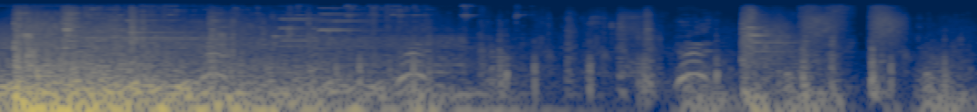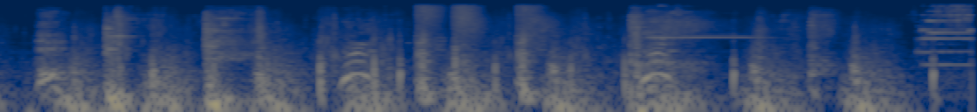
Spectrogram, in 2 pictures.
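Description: Sword swings whoosh and strike in quick repeated hits.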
